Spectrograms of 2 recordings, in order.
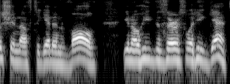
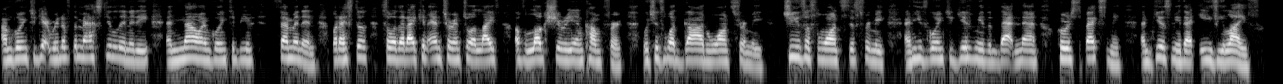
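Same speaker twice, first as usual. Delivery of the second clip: ordinary delivery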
